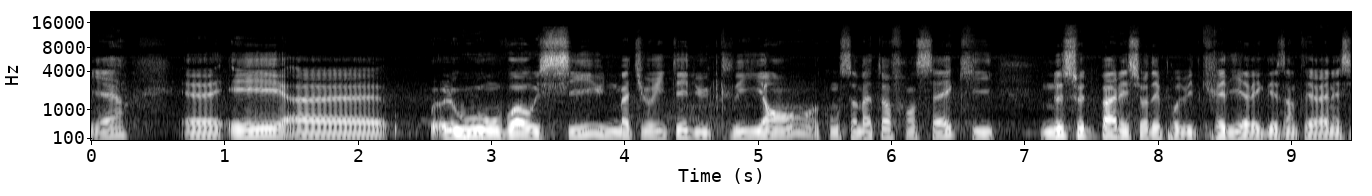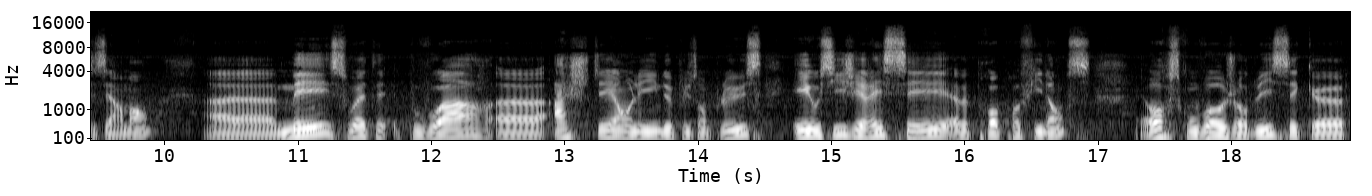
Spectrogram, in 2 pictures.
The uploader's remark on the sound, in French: CB News, partenaire média historique du salon, a été prendre le pouls de la relance, dans son studio au coeur de ce forum annuel des start-up et de la technologie. Enregistré en direct du salon.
